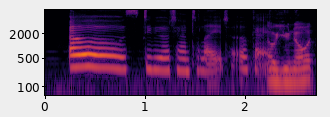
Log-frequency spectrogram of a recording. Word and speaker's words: stibiotantalite: Stibuloantalite. Oh, stibiotantalite.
